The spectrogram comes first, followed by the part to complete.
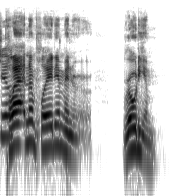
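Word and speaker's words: rhodium: Rodium. The H is silent.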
